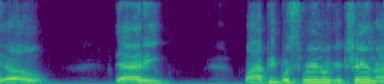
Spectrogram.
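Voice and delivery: put-on high, eager kid asking dad; son's voice. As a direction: play the young son asking. Father voices son's question.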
